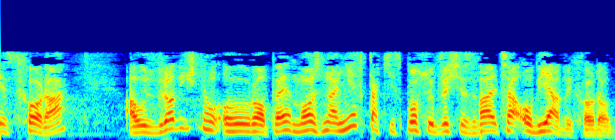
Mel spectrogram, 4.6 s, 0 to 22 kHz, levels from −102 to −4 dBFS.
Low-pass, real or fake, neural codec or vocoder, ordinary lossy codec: 5.4 kHz; real; none; none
